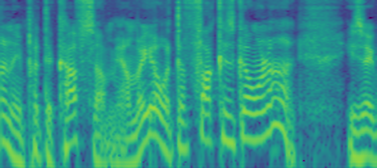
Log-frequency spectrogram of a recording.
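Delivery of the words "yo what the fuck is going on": shocked outcry. Retold or imitated. Retold shock at being cuffed.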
